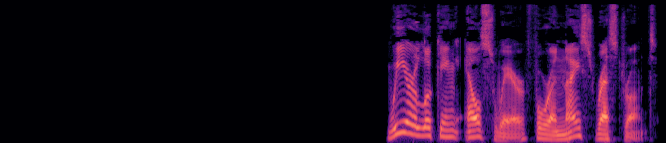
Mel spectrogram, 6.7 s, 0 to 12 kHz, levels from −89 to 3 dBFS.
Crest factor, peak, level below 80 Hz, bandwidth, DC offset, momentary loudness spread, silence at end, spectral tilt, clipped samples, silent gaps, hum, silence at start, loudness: 22 dB; -6 dBFS; -62 dBFS; 11 kHz; under 0.1%; 6 LU; 0.1 s; -4.5 dB/octave; under 0.1%; none; none; 3.9 s; -24 LUFS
